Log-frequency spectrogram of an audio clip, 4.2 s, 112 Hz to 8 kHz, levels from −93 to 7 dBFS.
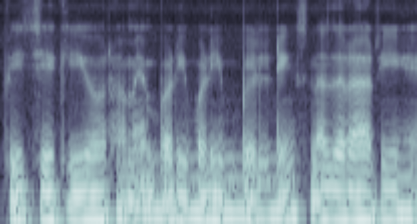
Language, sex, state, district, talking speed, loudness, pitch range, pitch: Hindi, male, Himachal Pradesh, Shimla, 160 wpm, -13 LUFS, 100-125 Hz, 105 Hz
